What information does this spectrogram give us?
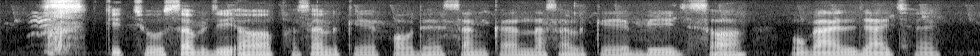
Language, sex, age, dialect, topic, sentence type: Maithili, male, 18-24, Eastern / Thethi, agriculture, statement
